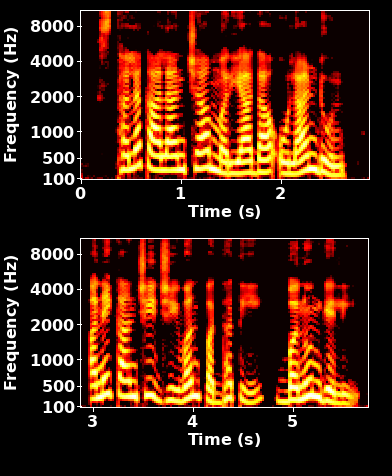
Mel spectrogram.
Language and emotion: Marathi, neutral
